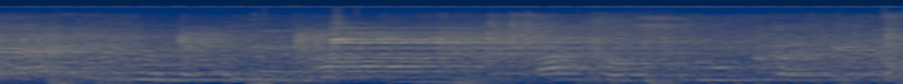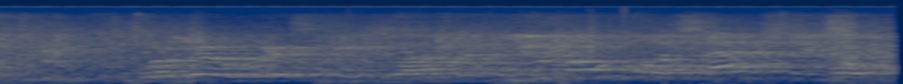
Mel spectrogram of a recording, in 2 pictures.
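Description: Indistinct talking in a large room, with several voices and no single voice standing out.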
